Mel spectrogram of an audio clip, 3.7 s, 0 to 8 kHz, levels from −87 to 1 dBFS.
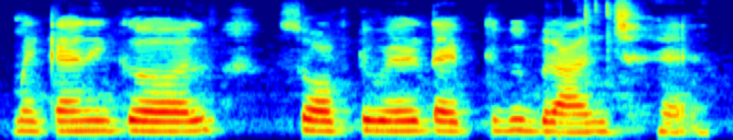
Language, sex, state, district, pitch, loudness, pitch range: Hindi, female, Maharashtra, Nagpur, 215 Hz, -14 LUFS, 205-220 Hz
